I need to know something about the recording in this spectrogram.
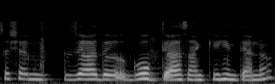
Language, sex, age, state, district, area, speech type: Kashmiri, female, 45-60, Jammu and Kashmir, Baramulla, rural, spontaneous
